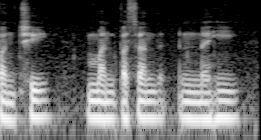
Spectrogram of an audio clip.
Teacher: बच्चों इन शब्दों का उच्चारण नाक से किया जाता है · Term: अनुस्वार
